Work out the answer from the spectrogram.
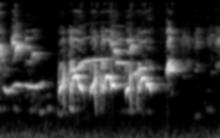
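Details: Oriental magpie-robin with a song meant to excite other magpie-robins: a clear whistled note, then a harsh, dense warble and a short final burst.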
